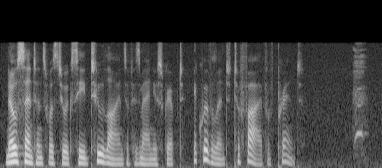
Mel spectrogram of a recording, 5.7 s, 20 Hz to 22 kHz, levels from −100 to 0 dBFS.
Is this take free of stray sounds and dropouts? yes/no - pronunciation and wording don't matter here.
no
